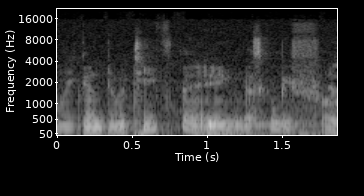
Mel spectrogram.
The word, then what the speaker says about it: Tiefling: Ooh, you're going to do a tiefling. That's going to be fun. Is that how you pronounce it? Tiefling?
